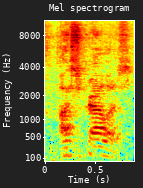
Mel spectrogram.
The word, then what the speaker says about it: australis: Some of the scientific equipment used to study the auroral astralis for Australia included, what's the right pronunciation? Australis, thank you, Dick.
